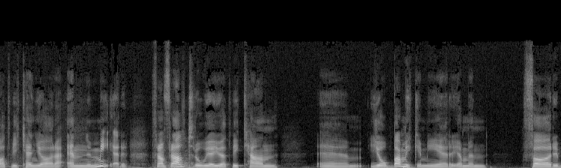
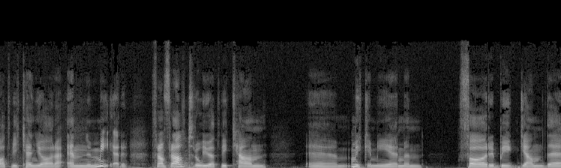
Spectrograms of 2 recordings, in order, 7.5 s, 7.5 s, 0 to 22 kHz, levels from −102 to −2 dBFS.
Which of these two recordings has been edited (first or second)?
second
